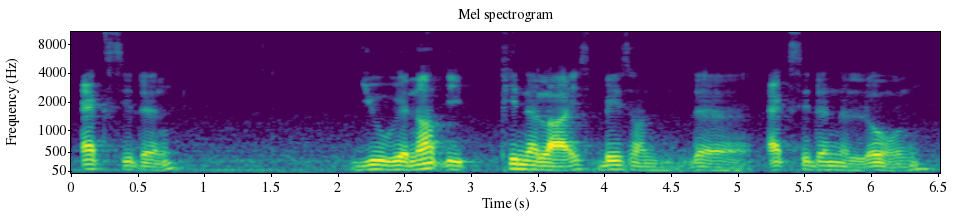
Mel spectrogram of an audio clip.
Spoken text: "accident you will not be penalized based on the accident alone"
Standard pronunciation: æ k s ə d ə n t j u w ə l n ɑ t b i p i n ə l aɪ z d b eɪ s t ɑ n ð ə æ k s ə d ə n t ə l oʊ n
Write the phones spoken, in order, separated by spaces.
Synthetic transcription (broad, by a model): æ k s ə d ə n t j u w ə l n ɑ t b i p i n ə l aɪ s b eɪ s ɑ n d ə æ k s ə d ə n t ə l oʊ n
